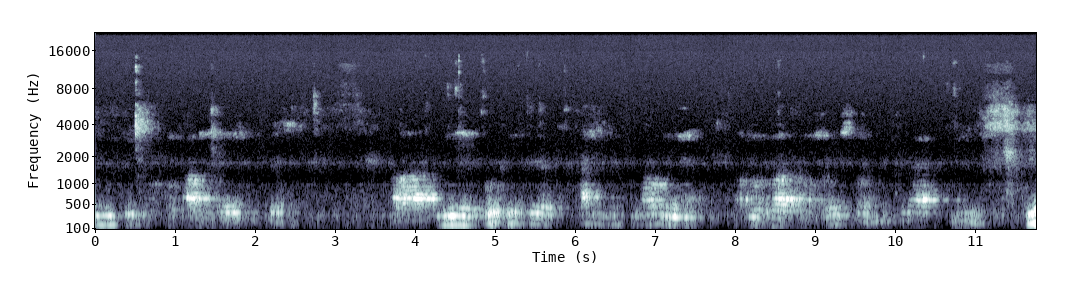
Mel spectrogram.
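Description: A young woman speaks calmly into a microphone in a large room.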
